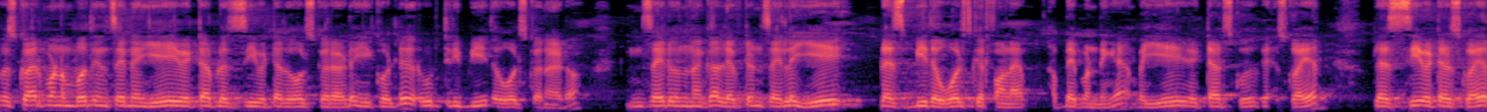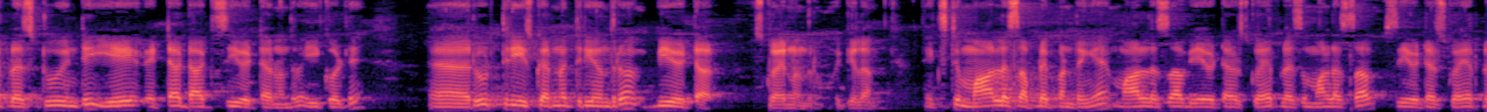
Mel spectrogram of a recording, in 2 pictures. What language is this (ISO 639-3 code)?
tam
